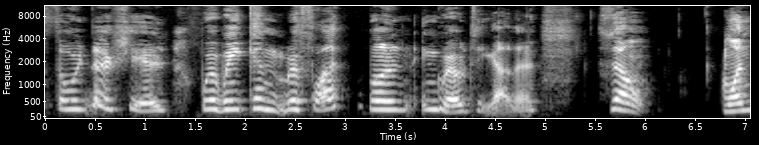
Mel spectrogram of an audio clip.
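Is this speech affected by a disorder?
Yes: cerebral palsy.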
